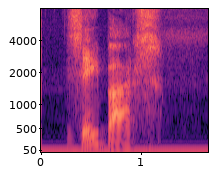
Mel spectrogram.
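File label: "zeebaars", Dutch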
